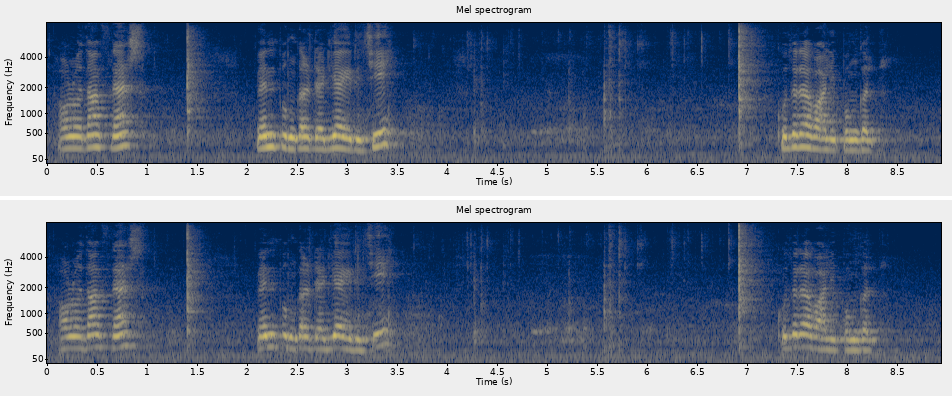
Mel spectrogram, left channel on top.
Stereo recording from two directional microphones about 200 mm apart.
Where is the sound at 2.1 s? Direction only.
55° left (ahead or behind).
